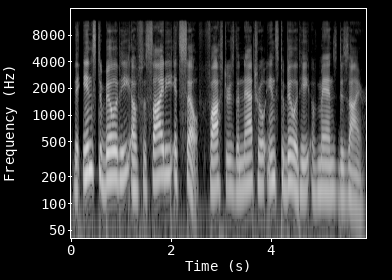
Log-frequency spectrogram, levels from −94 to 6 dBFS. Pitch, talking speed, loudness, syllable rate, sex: 160 Hz, 120 wpm, -20 LUFS, 4.9 syllables/s, male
